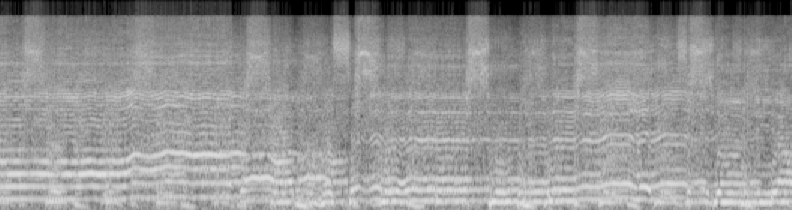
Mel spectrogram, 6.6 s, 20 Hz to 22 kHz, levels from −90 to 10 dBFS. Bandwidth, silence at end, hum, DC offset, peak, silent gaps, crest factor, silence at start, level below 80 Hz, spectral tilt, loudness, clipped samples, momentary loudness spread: 16.5 kHz; 0 s; none; under 0.1%; 0 dBFS; none; 4 dB; 0 s; -28 dBFS; -3 dB/octave; -2 LUFS; 2%; 2 LU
